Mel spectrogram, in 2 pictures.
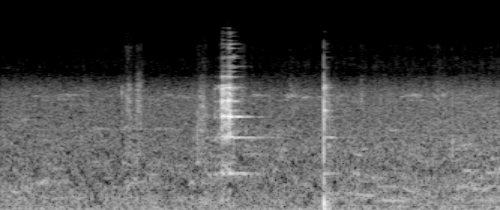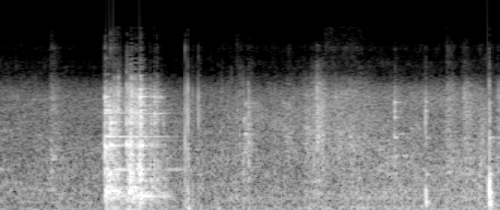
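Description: Kitchenware being handled: scattered light clicks and clinks, with a louder short clatter about five seconds in.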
